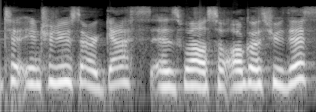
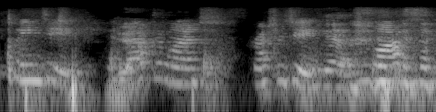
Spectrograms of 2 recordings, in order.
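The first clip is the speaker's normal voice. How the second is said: off mic; 4 semitones higher, 21 dB quieter than usual. Real, not acted. Speaker away from the microphone.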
